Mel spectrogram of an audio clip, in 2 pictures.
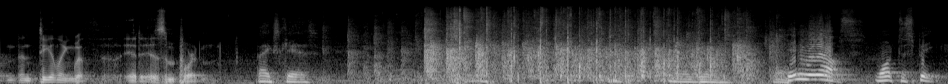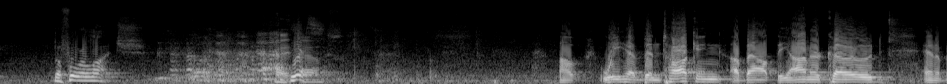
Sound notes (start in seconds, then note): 3.4 attendees applauding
